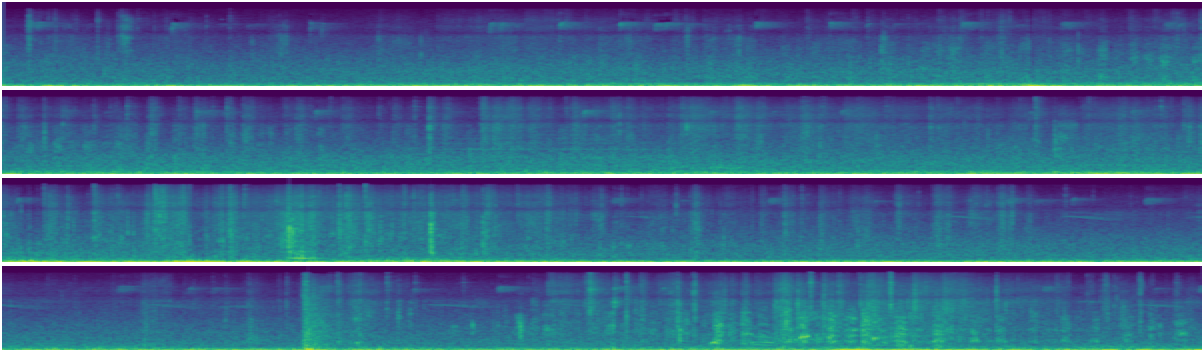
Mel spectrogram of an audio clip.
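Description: A dog searching through brush and leaf litter: leaves and twigs rustling and crackling and footsteps, with the dog panting. A heavy low rumble of wind and handling sits on the microphone throughout.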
